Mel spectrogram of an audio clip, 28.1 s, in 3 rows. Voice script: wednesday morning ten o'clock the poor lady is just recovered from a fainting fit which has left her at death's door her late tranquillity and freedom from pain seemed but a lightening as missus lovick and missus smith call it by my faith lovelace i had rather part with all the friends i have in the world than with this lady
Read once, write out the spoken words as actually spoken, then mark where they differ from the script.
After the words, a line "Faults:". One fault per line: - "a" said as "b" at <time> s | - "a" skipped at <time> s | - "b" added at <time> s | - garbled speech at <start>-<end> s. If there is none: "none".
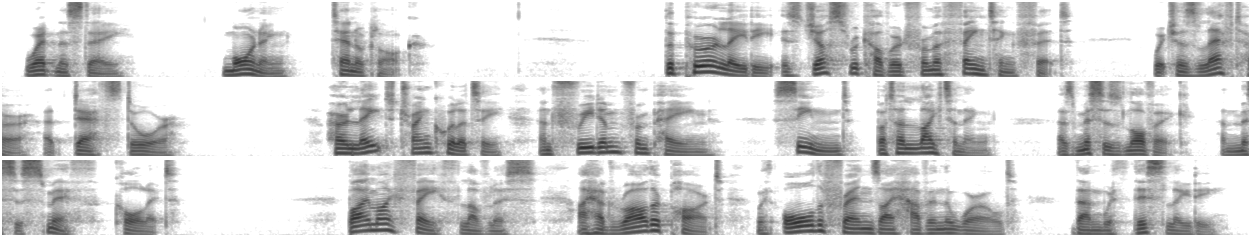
wednesday morning ten o'clock the poor lady is just recovered from a fainting fit which has left her at death's door her late tranquillity and freedom from pain seemed but a lightening as missus lovick and missus smith call it by my faith lovelace i had rather part with all the friends i have in the world than with this lady
Faults:
none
